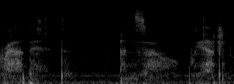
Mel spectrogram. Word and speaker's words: rarebit: This, it's spelled rarebit, but they pronounce it rabbit, and so we had an argument over whether there was an American pronunciation of it.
